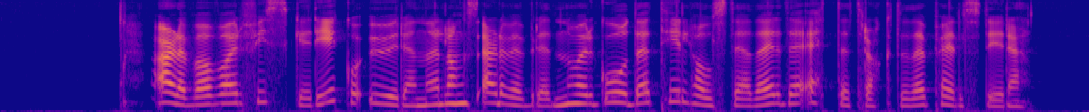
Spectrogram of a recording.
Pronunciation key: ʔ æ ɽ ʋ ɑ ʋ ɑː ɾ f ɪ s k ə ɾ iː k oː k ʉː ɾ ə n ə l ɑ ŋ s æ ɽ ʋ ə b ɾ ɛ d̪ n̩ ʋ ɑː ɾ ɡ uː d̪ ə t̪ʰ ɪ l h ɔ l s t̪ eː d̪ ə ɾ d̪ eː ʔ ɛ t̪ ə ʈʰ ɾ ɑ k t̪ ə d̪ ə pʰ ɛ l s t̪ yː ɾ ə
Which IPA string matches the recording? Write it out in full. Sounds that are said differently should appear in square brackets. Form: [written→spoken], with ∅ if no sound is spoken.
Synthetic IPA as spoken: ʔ æ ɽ ʋ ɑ ʋ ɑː ɾ f ɪ s k ə ɾ iː k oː [k→ʔ] ʉː ɾ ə n ə l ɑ ŋ s æ ɽ ʋ ə b ɾ ɛ d̪ n̩ ʋ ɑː ɾ ɡ uː d̪ ə t̪ʰ ɪ l h ɔ l s t̪ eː d̪ ə ɾ d̪ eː ʔ ɛ t̪ ə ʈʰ ɾ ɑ k t̪ ə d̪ ə pʰ ɛ l s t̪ yː ɾ ə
